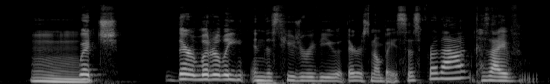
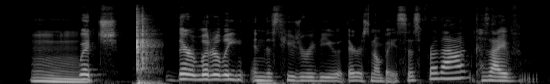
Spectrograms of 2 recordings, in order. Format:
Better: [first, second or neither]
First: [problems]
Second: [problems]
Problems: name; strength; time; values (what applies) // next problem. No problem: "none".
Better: first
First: none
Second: keyboard typing; loud; at 1.5 s; peak 6 dB above the speech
